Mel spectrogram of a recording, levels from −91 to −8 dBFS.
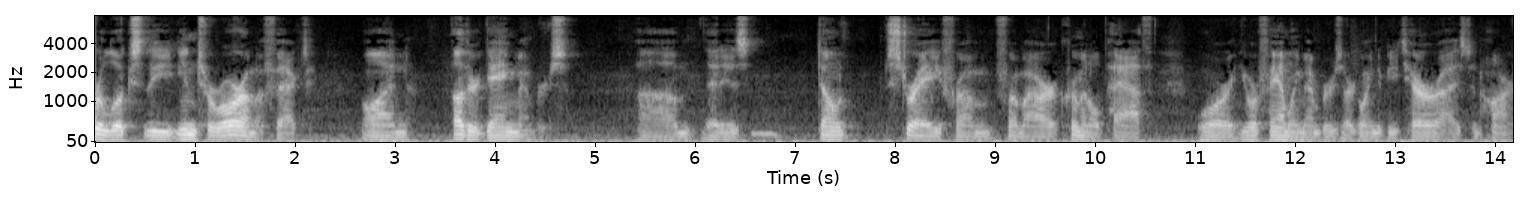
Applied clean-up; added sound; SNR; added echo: none; none; none; none.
